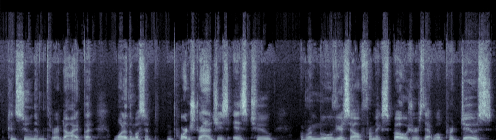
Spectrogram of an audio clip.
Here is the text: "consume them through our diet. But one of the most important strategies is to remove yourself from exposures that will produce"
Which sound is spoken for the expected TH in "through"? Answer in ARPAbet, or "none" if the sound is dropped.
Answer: TH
